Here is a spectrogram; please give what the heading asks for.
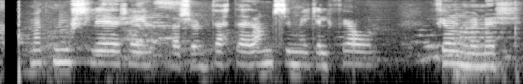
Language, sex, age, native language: Icelandic, female, 12, Icelandic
